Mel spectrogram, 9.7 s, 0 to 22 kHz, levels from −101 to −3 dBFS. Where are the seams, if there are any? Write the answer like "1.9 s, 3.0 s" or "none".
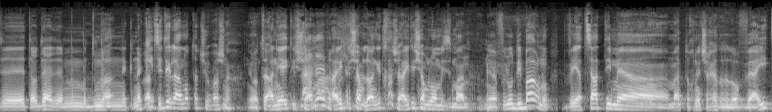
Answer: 2.8 s, 4.5 s, 6.9 s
